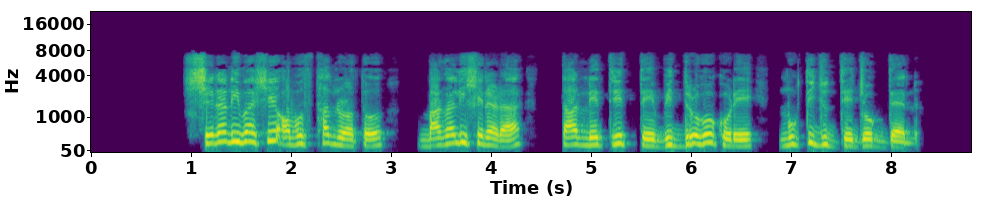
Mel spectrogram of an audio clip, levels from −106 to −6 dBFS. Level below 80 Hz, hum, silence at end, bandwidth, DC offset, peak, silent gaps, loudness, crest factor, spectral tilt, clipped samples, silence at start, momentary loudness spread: -60 dBFS; none; 0.55 s; 7.6 kHz; under 0.1%; -4 dBFS; 3.07-3.26 s, 4.46-4.70 s, 6.77-6.87 s; -17 LUFS; 14 dB; -6 dB/octave; under 0.1%; 0.95 s; 7 LU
